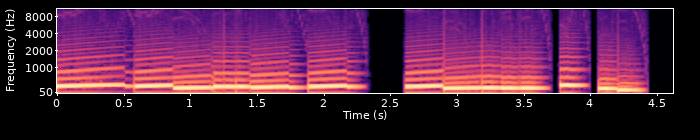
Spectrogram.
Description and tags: Strange bass loop from space!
